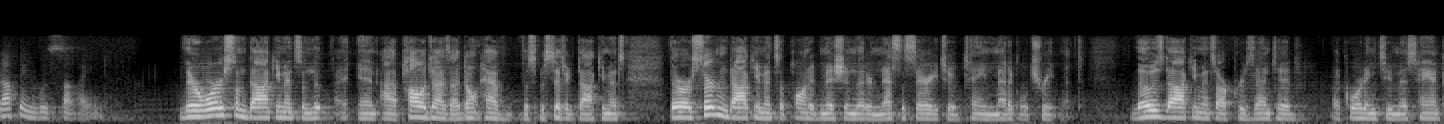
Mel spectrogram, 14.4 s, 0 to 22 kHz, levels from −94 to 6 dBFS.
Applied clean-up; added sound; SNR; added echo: neural separator model SepFormer DNS4.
